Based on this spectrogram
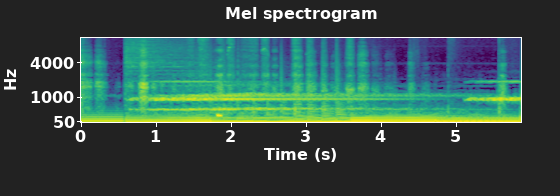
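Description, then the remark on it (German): Labored, gasping breaths come in short, ragged pulls over a loud, steady droning tone that shifts pitch a few times. No one speaks. “Das Atmen fiel ihr schwerer, immer schwerer.”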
